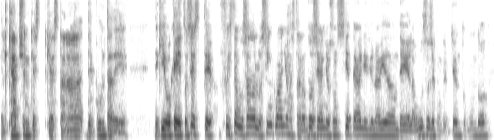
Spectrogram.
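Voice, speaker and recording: A man's voice: medium pitch, fairly even intonation, fairly quick, breathy edge. A man hosting a live online interview, upbeat and chatty with hearty slang, on a studio microphone. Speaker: host. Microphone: new studio microphone.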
